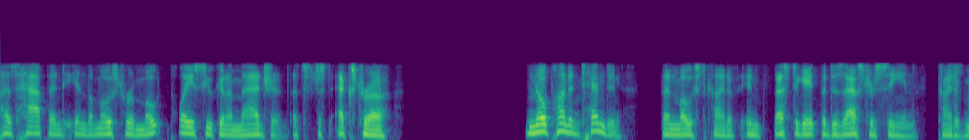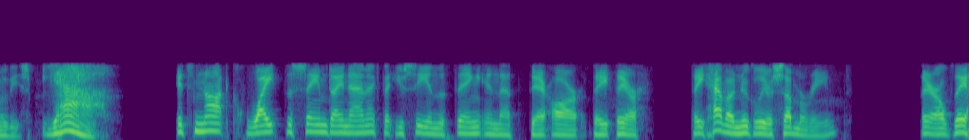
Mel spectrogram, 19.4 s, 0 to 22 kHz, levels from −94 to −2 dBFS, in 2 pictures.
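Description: At 6.14 s the playback does a skip ahead. Roughly a second of speech is thrown away, and the audio on either side is butted together with no silence or filler between them. That sets it apart from a dropout or concealed loss, where a gap, a fade or a smeared stretch would mark the hole. Here the sound simply lurches forward, and the delay through the receiver shrinks by about the same second.

From 6.24 s to 8.96 s a jitter buffer speed-up follows, with playback running at about 105% as the buffer trims its excess. Short pieces one or a few pitch periods long are cut repeatedly, removing something like 150 ms in total, so the talk sounds slightly rushed while its pitch stays put. That unchanged pitch is what separates it from a resampling or clock-rate error, which would raise pitch along with speed. Throughout, the G.711 mu-law call path holds everything below 4 kHz, giving the familiar narrowband telephone tone.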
